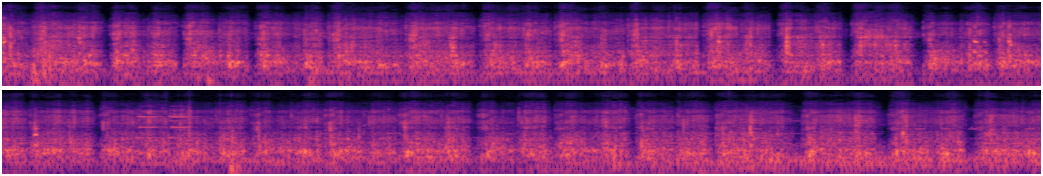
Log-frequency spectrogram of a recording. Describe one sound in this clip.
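Milk squirts in quick spurts into a metal pail.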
